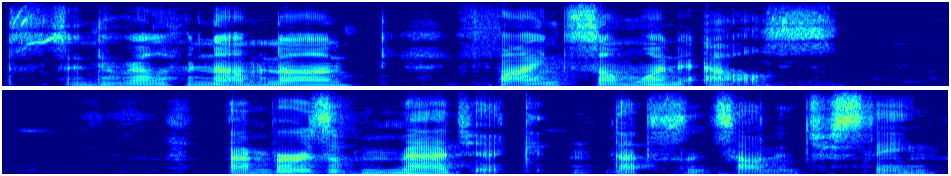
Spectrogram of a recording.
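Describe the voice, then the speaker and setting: A man's voice: fairly low pitch, lively intonation, takes it slowly, gravelly, fairly bright tone. A teenage boy streaming, muttering to himself as he browses and reads titles aloud. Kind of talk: casual live-stream commentary. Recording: dull lo-fi audio with faint noise.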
